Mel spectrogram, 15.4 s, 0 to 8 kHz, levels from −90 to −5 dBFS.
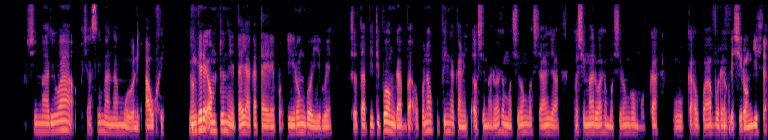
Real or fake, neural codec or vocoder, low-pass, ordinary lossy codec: real; none; 7.2 kHz; MP3, 48 kbps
